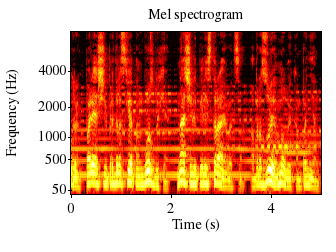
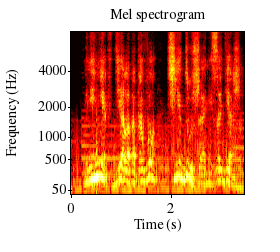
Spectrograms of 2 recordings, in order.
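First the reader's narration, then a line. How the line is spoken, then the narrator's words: Sharp hiss. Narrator (Russian): резко прошипел Шор-Шех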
